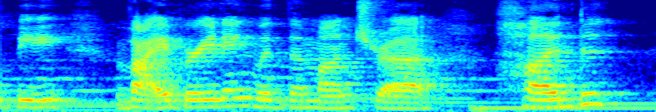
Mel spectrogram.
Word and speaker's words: Har: We'll be vibrating with the mantra HUD. It's spelled H A R but pronounced like H U D.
